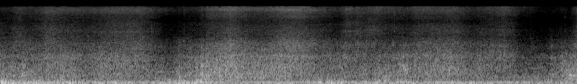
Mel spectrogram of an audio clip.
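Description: Wind buffeting the microphone over water rushing and splashing along the hull of a moving boat, swelling and easing in irregular surges.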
